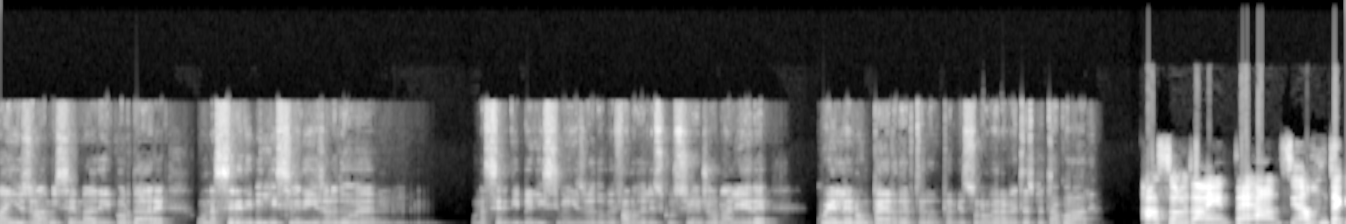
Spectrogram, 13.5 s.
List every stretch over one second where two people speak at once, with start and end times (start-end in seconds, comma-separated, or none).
none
